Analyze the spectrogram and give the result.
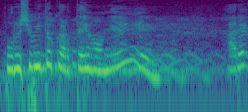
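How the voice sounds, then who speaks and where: High-voiced woman preaching a sermon. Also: unhurried, crowd noise. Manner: repetitive, asks the audience questions. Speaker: Jain preacher. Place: live gathering with seated audience.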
